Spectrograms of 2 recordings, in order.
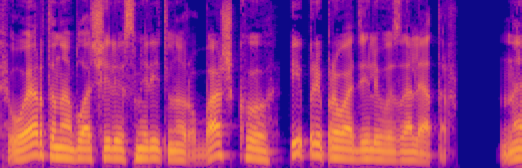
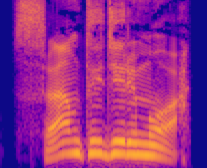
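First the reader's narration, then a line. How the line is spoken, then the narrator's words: Beastly growl. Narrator (Russian): прорычал зверюга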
